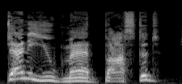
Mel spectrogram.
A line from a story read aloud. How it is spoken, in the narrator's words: Jock yelled angrily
